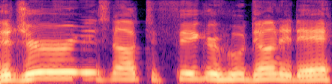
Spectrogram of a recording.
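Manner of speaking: put-on Canadian accent with "eh". Reading another person's text aloud, in a Canadian accent. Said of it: "I'll read his thing with a Canadian accent".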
